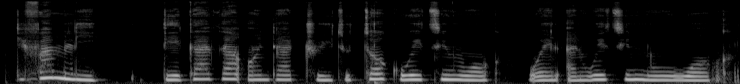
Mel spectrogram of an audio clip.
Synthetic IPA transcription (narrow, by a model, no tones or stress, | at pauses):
difamili | d̥eɡaðəʔɔ̃ndatʰɹitʰutʰɔkwetʰĩnwɔk | wɛlãnwetĩnːowɔk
